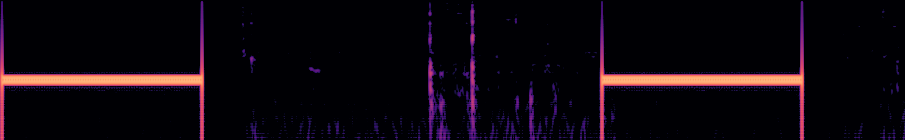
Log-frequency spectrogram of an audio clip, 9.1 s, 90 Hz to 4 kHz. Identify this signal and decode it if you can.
Ringback tone (North America), 440 + 480 Hz.
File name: CENTRAL GENERAL / out alexia.jauregui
